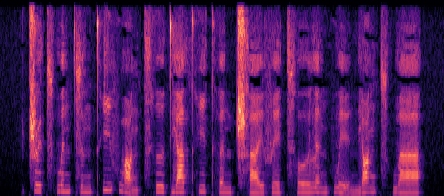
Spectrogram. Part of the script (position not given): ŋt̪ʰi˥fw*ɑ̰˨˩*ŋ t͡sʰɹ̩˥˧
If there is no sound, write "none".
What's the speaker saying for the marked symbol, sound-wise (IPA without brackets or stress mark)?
ɑ̰˨˩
